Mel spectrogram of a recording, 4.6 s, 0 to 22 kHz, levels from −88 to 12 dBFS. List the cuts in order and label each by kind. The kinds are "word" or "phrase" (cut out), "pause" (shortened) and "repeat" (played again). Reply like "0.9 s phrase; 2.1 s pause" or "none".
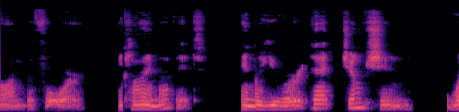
1.2 s word; 2.6 s word; 3.1 s word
